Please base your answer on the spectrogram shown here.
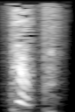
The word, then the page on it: pup: pʌp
